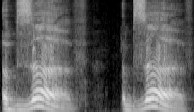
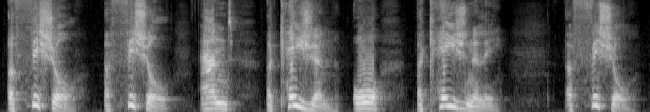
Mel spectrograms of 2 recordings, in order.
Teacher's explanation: the letter O when it is not stressed, especially when it's at the beginning of words is often a schwah in English. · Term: schwa sound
